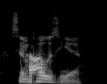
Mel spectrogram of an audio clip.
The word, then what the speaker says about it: symposia: I cannot really say that word. Symposium. I know I'm messing that up. – Symposia. – Did I say that? I said it right then.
